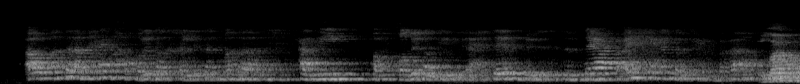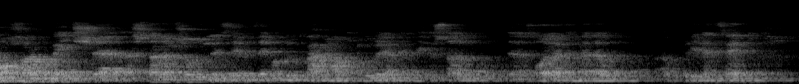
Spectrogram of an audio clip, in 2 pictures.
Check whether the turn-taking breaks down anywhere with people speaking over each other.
No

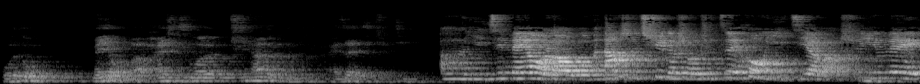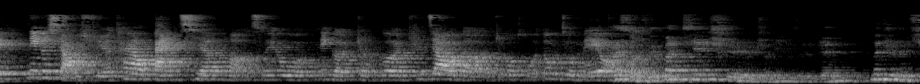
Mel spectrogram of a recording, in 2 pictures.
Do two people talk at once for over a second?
No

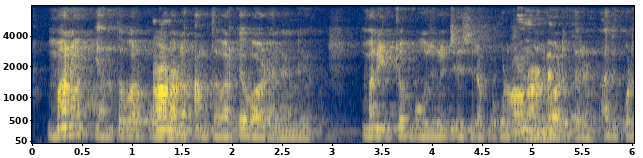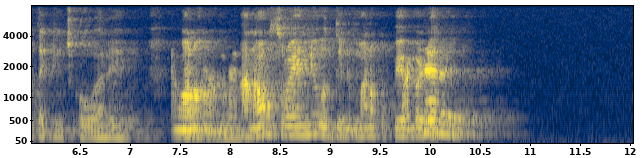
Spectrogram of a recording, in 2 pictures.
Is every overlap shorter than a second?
Yes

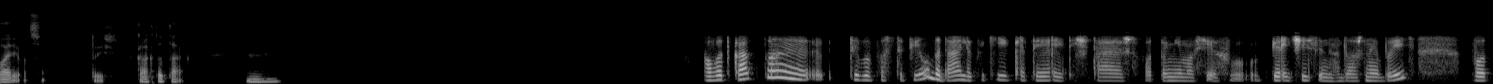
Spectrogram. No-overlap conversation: Yes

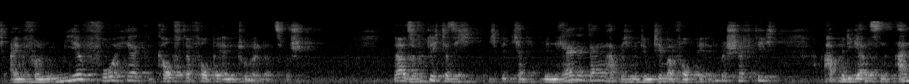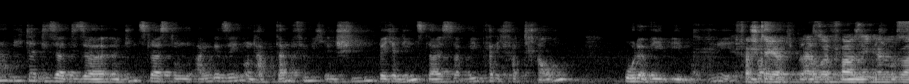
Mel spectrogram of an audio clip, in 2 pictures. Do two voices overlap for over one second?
Yes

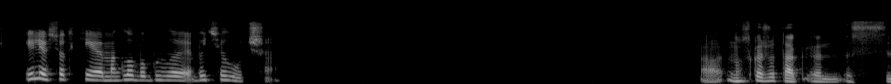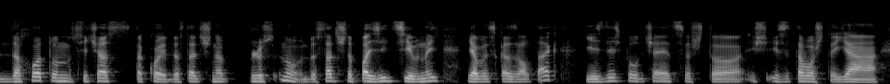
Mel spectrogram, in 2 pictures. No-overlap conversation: Yes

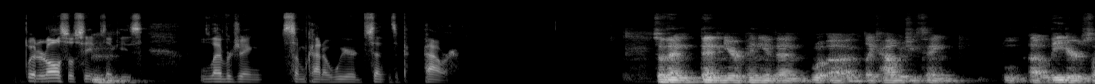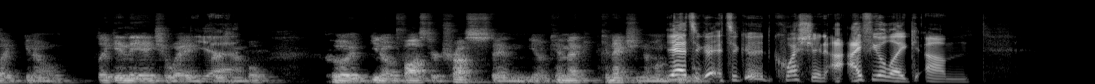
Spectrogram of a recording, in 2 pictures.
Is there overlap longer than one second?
No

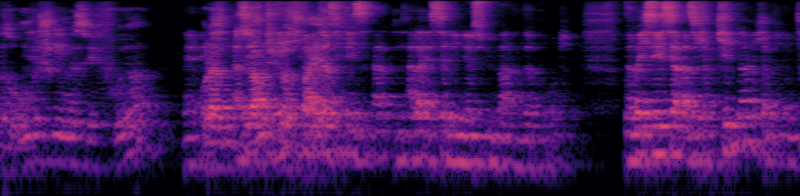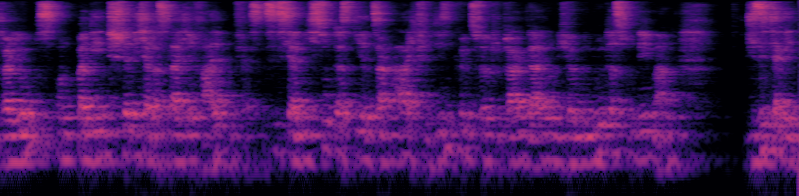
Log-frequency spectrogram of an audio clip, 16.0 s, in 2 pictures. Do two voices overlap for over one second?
Yes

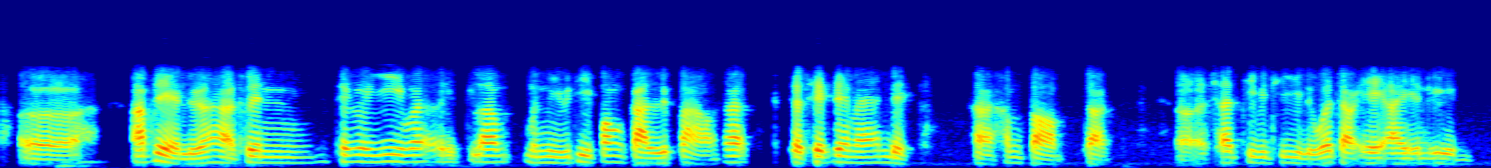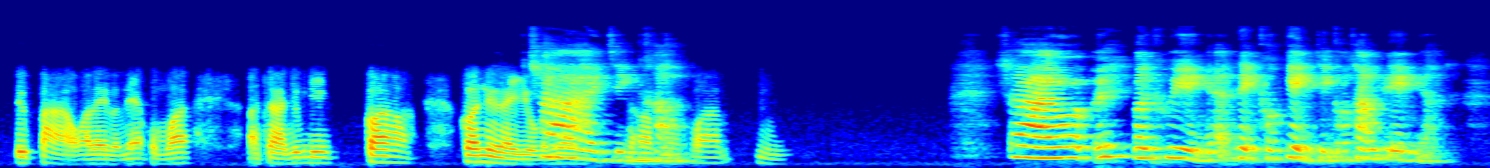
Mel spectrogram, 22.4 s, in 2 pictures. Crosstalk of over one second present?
No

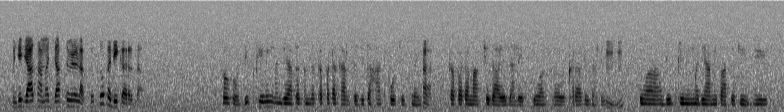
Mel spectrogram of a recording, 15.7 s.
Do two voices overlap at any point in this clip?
No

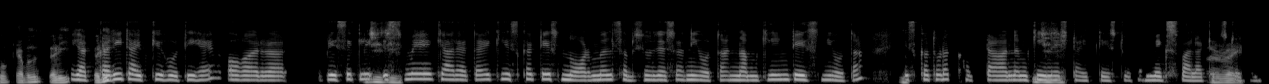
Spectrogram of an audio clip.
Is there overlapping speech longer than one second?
No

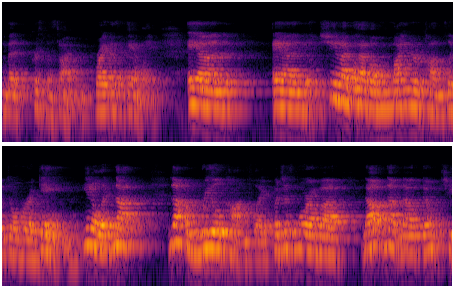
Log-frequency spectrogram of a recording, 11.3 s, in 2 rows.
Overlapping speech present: No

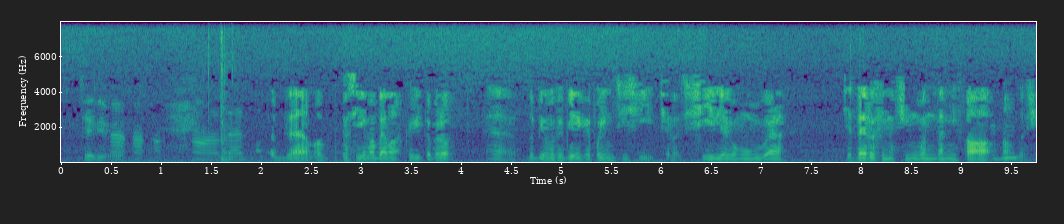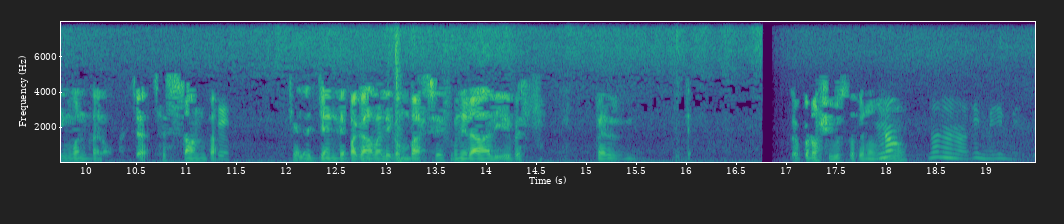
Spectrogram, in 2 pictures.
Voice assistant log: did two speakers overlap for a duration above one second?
No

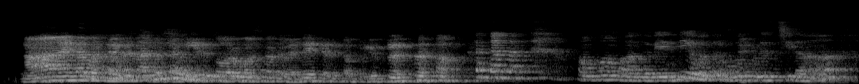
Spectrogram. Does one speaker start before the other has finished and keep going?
Yes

